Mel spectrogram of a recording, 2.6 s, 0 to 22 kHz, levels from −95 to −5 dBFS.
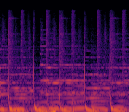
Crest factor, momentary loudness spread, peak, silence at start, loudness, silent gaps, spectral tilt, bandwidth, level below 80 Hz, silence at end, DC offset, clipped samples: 14 dB; 2 LU; -30 dBFS; 0 s; -46 LUFS; none; -5 dB/octave; 16.5 kHz; -46 dBFS; 0 s; under 0.1%; under 0.1%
